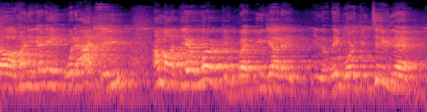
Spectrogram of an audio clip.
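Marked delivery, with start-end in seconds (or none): none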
